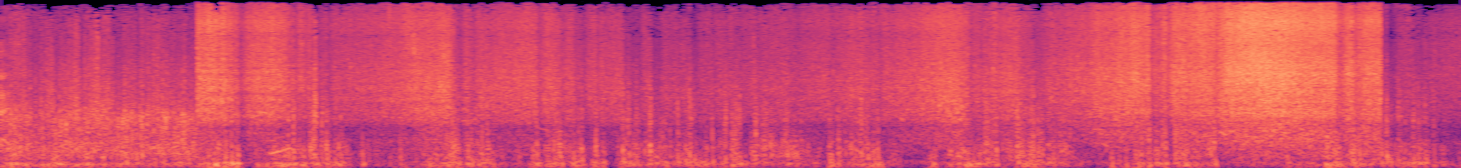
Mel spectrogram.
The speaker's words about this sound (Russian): Вы, друзья, не можете себе представить этот ветер, который меня буквально с ног сбивает.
